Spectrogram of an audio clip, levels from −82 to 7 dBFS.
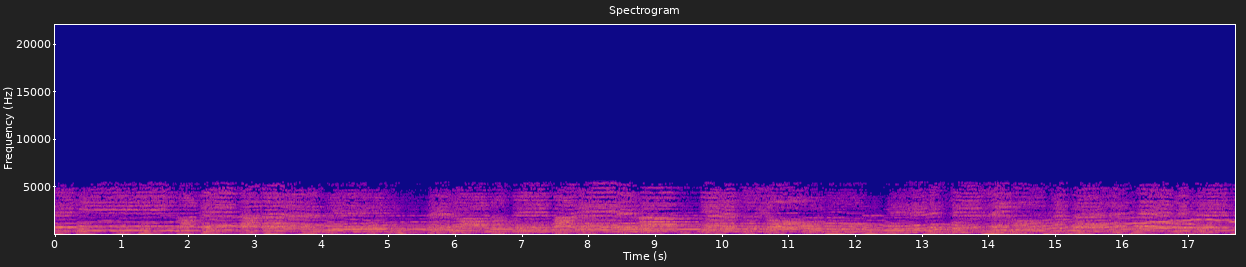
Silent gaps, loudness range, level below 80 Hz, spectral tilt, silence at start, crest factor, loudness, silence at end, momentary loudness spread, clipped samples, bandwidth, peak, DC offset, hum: none; 2 LU; -44 dBFS; -2.5 dB/octave; 0 s; 16 dB; -29 LUFS; 0 s; 4 LU; under 0.1%; 5.8 kHz; -14 dBFS; under 0.1%; none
